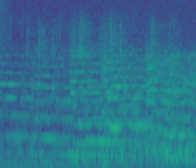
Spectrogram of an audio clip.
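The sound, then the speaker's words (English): The church bells of a medieval abbey near the village of Pershore ring out in sustained, overlapping tones that hold steady and swell slightly. “They lived in that house not far from the village of Pershore, where time is marked by the bells of a medieval abbey.”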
